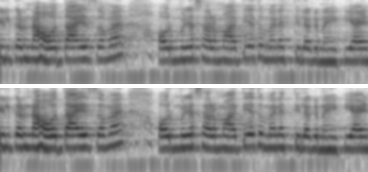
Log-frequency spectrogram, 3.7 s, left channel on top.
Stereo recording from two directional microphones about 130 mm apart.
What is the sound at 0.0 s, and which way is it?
A woman's voice, 25° right (ahead or behind).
